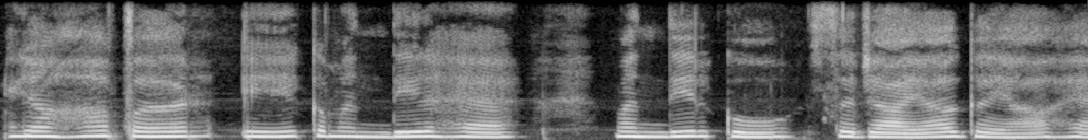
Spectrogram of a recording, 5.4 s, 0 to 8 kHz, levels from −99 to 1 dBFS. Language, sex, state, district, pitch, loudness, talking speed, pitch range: Hindi, female, Punjab, Pathankot, 240 Hz, -12 LUFS, 110 wpm, 225-255 Hz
